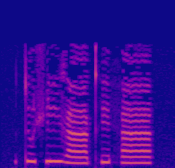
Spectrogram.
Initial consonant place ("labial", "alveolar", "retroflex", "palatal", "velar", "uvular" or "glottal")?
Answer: alveolar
